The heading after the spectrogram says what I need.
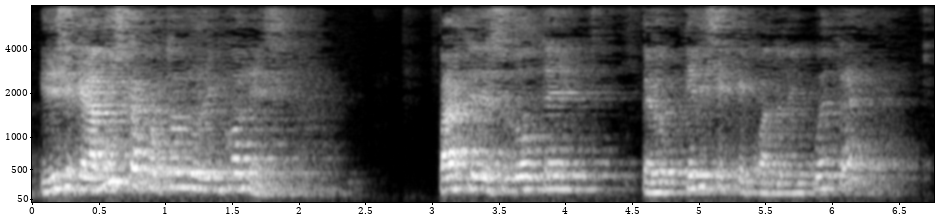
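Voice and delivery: loud, emphatic preacher's voice; preaching at full force. Acted. Pastor to congregation, loud emphatic preaching. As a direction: pastor retelling the lost coin parable, preaching loudly.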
